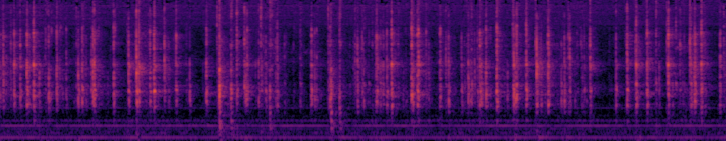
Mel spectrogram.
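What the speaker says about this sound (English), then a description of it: "So this is what it sounds like with me lightly typing." Light, steady typing on a mechanical keyboard with linear key switches, a soft rapid patter of key presses at close range over a low steady hum.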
